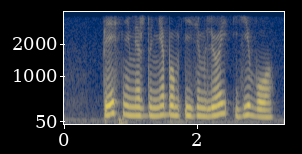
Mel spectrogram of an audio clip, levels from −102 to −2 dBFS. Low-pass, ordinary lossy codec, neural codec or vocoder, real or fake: 3.6 kHz; AAC, 32 kbps; none; real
